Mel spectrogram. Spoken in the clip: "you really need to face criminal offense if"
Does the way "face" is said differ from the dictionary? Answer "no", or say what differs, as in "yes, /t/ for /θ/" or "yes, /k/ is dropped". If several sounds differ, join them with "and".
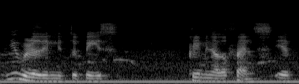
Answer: yes, /p/ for /f/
